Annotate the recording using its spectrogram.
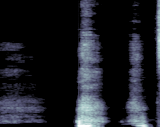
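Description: A man sighs about a second in, a breathy exhale followed by a short voiced sound.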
